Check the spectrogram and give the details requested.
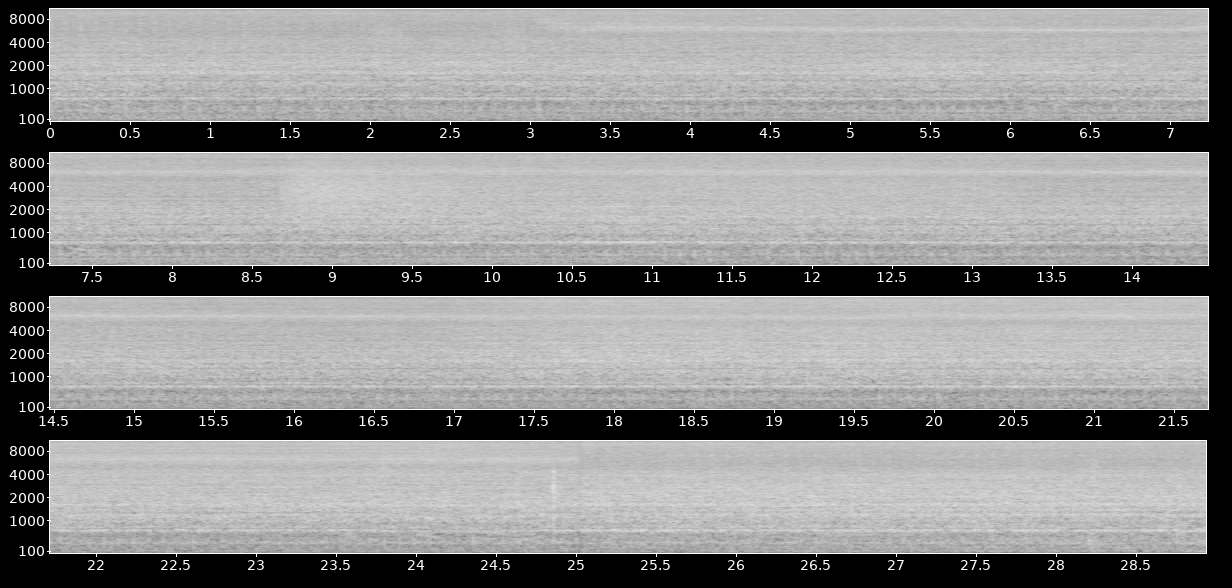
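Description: A minimal gauge railway train running, giving a continuous, even mechanical noise with a faint steady whine.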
